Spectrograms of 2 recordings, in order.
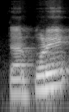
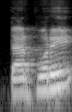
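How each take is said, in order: Both takes have the same delivery.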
